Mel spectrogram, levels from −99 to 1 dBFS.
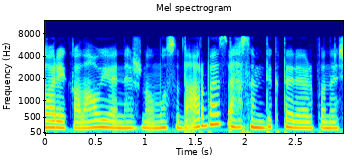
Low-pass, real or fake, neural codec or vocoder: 7.2 kHz; real; none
